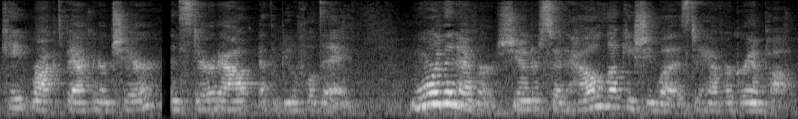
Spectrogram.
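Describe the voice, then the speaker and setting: A woman's voice: medium pitch, animated, normal speed. A woman narrating a children's story, reading from a script. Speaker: storybook reader. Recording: roomy, distant mic, faint noise.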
